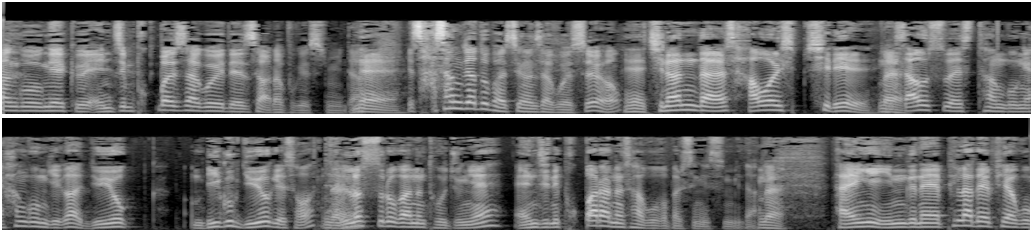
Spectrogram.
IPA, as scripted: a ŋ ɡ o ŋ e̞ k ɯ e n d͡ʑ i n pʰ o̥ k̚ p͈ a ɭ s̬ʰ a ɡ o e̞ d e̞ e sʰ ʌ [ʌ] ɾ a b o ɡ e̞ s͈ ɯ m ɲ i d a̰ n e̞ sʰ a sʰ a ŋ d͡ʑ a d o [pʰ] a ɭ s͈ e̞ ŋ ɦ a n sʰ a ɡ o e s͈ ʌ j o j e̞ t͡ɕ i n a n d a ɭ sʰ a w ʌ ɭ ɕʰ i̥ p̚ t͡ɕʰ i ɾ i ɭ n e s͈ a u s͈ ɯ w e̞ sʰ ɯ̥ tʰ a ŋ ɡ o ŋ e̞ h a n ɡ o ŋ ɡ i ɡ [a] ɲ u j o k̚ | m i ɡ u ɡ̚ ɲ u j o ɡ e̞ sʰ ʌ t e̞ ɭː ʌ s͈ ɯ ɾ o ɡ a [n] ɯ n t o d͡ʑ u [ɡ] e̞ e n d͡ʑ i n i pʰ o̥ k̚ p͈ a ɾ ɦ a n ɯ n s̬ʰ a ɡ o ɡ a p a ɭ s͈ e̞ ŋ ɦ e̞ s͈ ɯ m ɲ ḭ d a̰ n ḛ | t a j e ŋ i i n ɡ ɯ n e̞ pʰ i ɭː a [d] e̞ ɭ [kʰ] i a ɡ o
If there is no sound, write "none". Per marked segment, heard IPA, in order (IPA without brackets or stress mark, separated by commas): a, p, a, n, ŋ, d, pʰ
